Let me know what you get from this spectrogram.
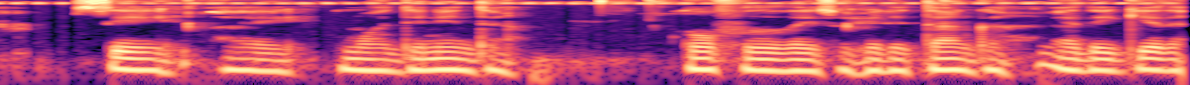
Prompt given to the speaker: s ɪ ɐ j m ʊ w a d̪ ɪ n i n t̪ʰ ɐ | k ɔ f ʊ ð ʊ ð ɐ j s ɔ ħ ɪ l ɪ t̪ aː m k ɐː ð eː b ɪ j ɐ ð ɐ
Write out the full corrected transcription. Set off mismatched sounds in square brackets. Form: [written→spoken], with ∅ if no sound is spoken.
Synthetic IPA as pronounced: s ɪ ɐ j m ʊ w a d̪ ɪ n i n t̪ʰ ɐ | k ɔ f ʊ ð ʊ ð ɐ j s ɔ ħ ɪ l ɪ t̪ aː [m→ŋ] k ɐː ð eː [b→ɡ] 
